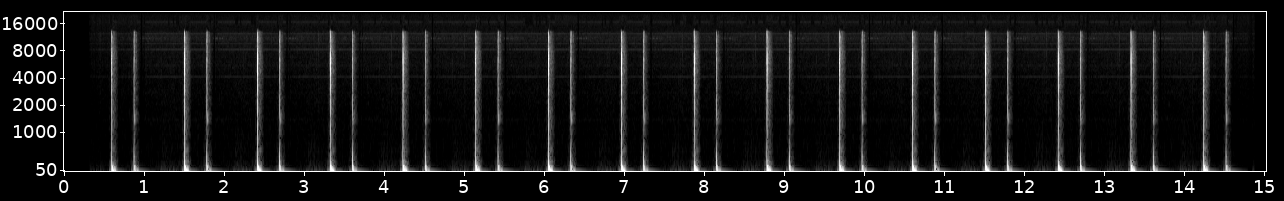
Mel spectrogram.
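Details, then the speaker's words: Simulated heart sounds at the apex: regular lub-dub pairs near 66 a minute, first sound slightly louder than the second: normal heart sounds at the apex. "Сейчас мы послушаем запись Ну не запись конечно моделирование звука который вы можете услышать на верхушке Где в норме первый тон несколько громче второй несколько тише"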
